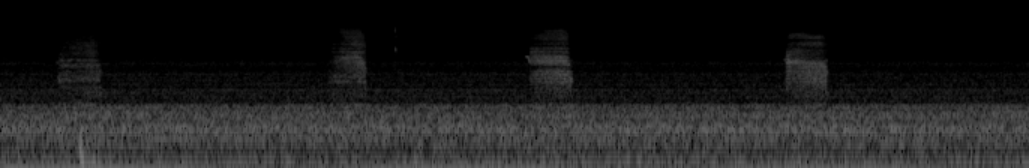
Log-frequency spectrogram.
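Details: Wild barn owl nestlings beg for food from their mother with four drawn-out, wheezy hissing calls, evenly spaced about two seconds apart, backed by steady low rumbling noise.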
